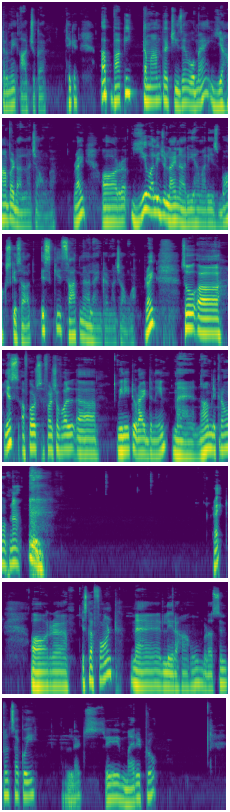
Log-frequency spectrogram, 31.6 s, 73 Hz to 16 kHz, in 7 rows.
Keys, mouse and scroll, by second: 1.7 click, 1.7 space, 1.7 click, 1.9 space, 11.9 space, 13.4 click, 16.8 click, 18.8-22.1 typing, 23.1-27.5 drag, 28.8 click.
